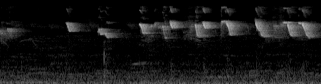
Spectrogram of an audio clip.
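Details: Saffron finch singing: bright, high, slurred notes falling in pitch, starting spaced apart and quickening into a steady, emphatic run of about three notes per second.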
